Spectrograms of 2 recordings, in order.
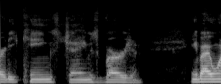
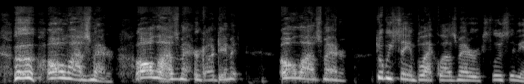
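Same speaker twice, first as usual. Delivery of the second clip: high, loud indignant protest; hammed-up outraged chanting; mock outrage; 10 semitones higher, 5 dB louder than usual. Mimicking indignant objectors.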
